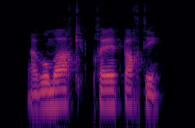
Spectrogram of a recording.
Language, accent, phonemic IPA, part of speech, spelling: French, France, /a vo maʁk | pʁɛ | paʁ.te/, interjection, à vos marques, prêts, partez
- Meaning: on your mark, get set, go!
